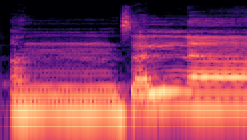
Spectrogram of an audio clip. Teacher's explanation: نون ساکن میں اخفا ہوگا، زا حرف اخفا میں سے ہے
